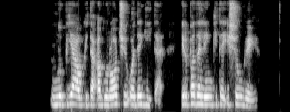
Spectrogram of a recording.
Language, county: Lithuanian, Panevėžys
